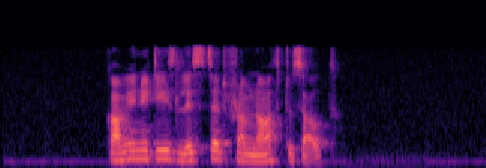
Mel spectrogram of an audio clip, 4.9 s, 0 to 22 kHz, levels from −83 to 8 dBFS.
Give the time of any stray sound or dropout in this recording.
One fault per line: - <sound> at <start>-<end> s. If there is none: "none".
none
